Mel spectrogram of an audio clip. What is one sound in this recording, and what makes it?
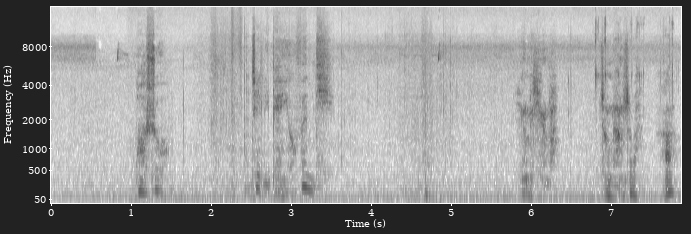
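A woman speaks with concern, close by.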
